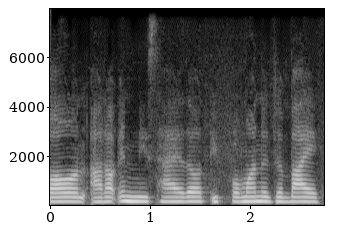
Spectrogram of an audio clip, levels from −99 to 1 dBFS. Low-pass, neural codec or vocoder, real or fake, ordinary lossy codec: none; codec, 16 kHz, 0.5 kbps, X-Codec, WavLM features, trained on Multilingual LibriSpeech; fake; none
